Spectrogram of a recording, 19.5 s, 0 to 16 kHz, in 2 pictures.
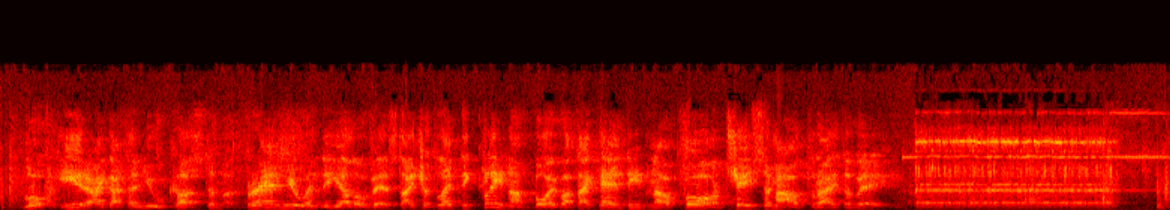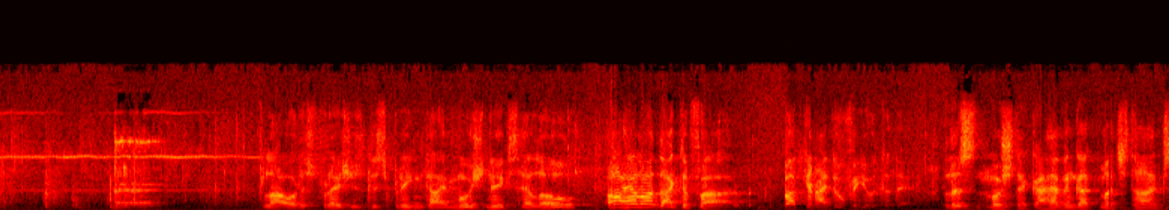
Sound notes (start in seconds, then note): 7.5 telephone ringing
